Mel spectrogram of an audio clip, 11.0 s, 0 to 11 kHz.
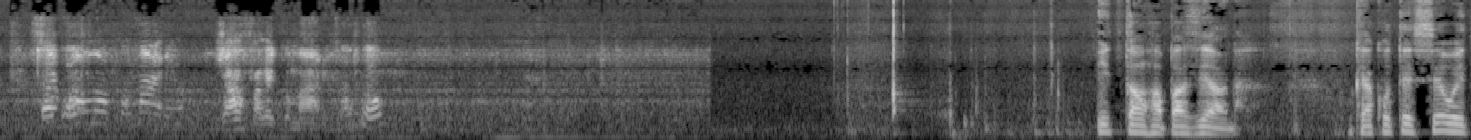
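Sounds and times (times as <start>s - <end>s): recording background hiss: 0.0s - 11.0s.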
